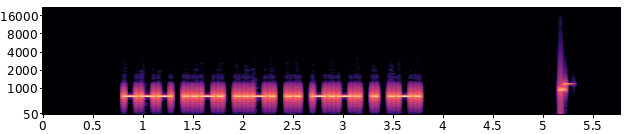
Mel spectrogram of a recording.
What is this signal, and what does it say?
Morse code, heard as a keyed tone, about 28 wpm, 700 Hz. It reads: OFFICER
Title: Seven Letter Words - 28wpm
